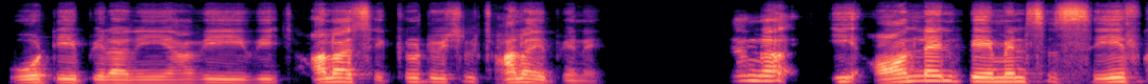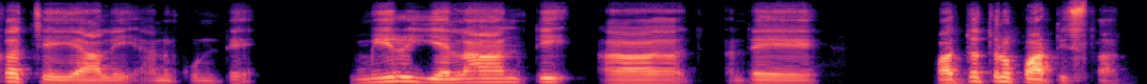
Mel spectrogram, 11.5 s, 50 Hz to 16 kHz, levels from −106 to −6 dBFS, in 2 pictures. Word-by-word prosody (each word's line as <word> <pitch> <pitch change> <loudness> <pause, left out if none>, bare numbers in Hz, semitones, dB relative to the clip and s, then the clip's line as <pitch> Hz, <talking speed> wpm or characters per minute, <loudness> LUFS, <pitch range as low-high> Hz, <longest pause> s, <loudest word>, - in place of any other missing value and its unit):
OTP 145 -1 -3
లని, 130 0 -4
అవి, 145 +1 -7
ఇవి 145 +2 -9
చాలా 170 - +5
సెక్యూరిటీ 170 -1 -9
విషయాలు 170 +3 -11
చాలా 155 - +6
అయిపోయినాయి. 110 -6 -11 0.6
నిజంగా, 210 0 +2 0.3
ఈ - - -1 0.2
ఆన్‌లైన్ 210 +4 +5
పేమెంట్స్ 175 0 +4 0.2
సేఫ్‌గా 175 +3 +1
చేయాలి 120 -2 -3
అనుకుంటే, 110 -3 -18 0.7
మీరు 185 +2 +2 0.2
ఎలాంటి 160 - 0 0.3
ఆహ్, 120 0 -1 0.3
అంటే 125 +3 -6 0.9
పద్ధతులు - - +1
పాటిస్తారు? - - +4
150 Hz, 115 wpm, -25 LUFS, 125-175 Hz, 0.9 s, చాలా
